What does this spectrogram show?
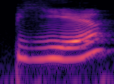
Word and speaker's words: п'є: П'ять, м'ясо, б'ю, п'є, в'язати, м'який. Okay, so try to pronounce these words, and you can hear that the apostrophe helps to keep the sounds separate and clear.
